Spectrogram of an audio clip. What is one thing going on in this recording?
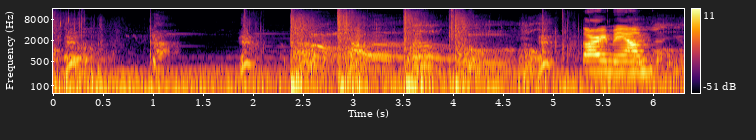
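A sword slashes and strikes with sharp hits.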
